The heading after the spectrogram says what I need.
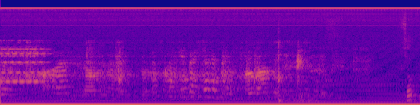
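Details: Young woman with spasmodic dysphonia after treatment with botulinum toxin and medications; she can now talk, described as much better.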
